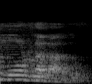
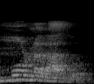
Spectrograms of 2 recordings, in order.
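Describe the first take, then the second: No difference in how they are said.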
